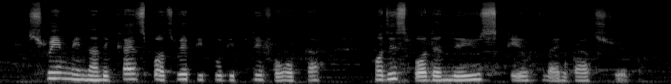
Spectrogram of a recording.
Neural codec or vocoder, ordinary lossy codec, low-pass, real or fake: vocoder, 44.1 kHz, 128 mel bands every 512 samples, BigVGAN v2; Opus, 64 kbps; 19.8 kHz; fake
